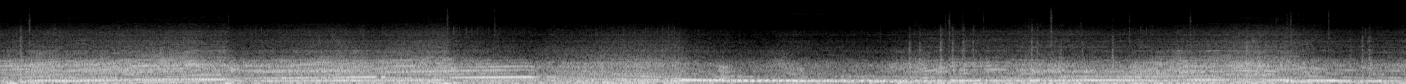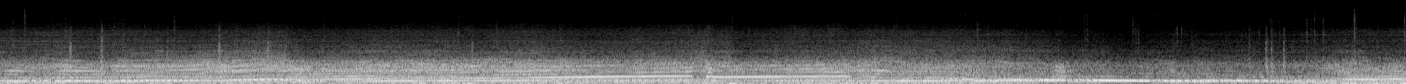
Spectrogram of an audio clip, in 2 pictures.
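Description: Alfa Romeo 4C's turbocharged four-cylinder engine heard from inside the cabin at track pace, its pitch climbing under full throttle and dropping sharply at each upshift, then falling away under braking, over and over through the lap.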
